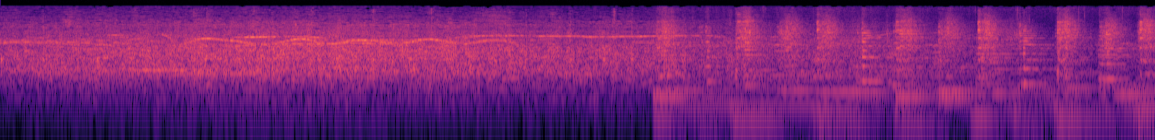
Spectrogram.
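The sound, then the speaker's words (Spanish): A crowd applauds loudly in a dense, steady roar, with a wavering whistle riding over it; after about three seconds, music with heavy bass and a punchy rhythmic beat cuts in. “Un aplauso”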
